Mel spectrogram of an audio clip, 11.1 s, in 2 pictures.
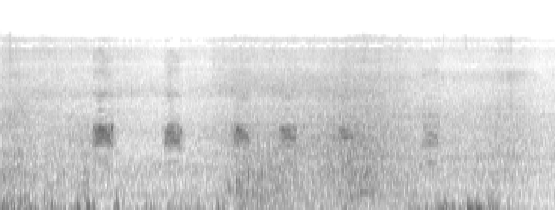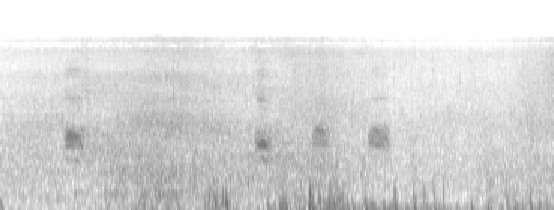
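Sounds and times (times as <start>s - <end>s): calm sea waves: 0.0s - 11.0s
bird calling: 0.9s - 4.4s, 6.2s - 6.5s.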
